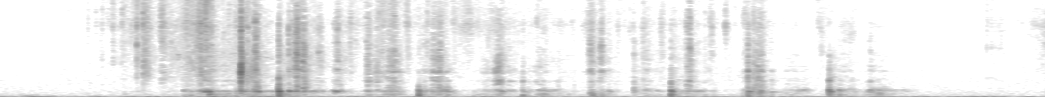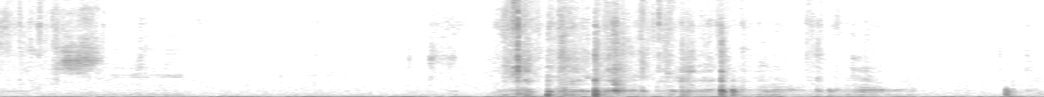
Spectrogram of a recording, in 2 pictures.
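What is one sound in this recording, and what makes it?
A stick scrapes and clicks against the inside of a plastic cup.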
